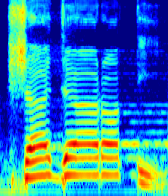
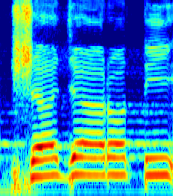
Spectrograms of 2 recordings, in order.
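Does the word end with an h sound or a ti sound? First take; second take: ti sound; ti sound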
